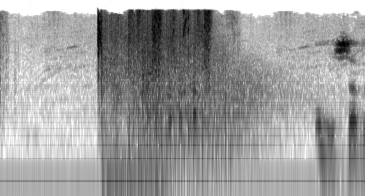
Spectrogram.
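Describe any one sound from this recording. A loud crackling energy blast bursts close by and quickly fades.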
